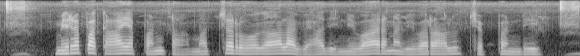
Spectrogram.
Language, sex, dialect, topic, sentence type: Telugu, male, Southern, agriculture, question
